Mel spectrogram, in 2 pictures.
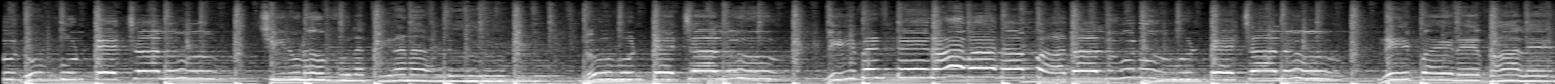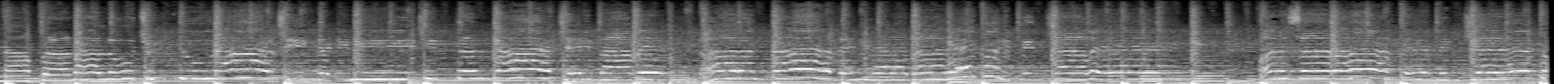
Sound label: love ringtone romantic love song ringtone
